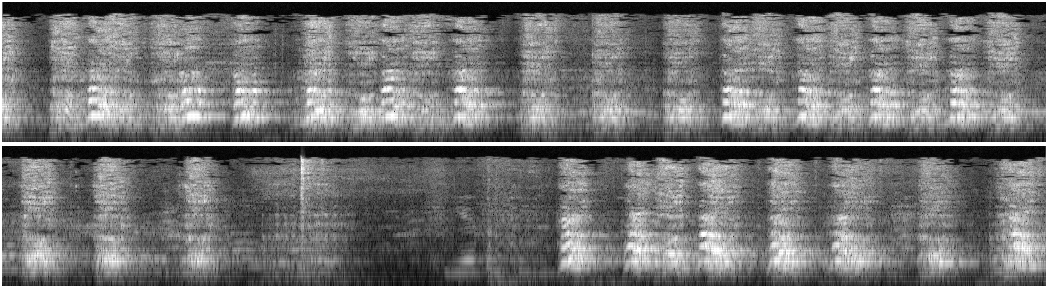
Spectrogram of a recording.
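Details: Bakarwal dog pair showing aggression: a fast, fairly regular barrage of deep barks, a quiet break near seven seconds, then a fresh burst of barking.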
